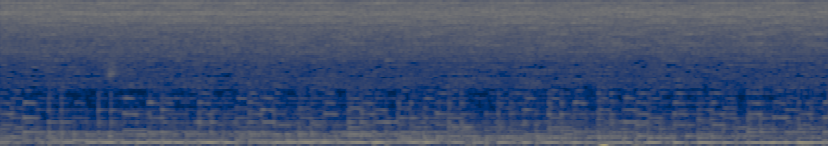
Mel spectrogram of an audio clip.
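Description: An airbrush sprays paint in a steady, continuous hiss for several seconds, close and even, with a low hum running underneath.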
